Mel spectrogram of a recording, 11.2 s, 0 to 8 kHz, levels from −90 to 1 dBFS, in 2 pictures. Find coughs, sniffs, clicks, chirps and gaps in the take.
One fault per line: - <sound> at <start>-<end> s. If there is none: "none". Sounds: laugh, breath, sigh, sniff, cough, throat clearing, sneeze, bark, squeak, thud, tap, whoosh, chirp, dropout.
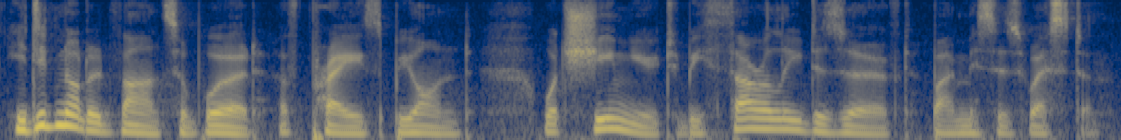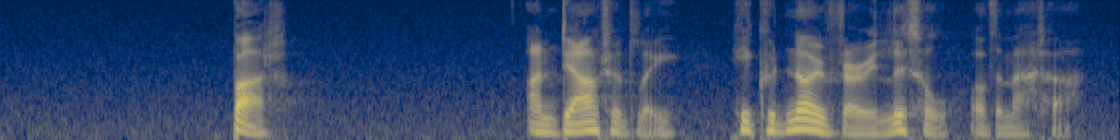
none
